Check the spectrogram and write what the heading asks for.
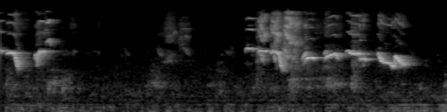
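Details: Oriental magpie-robin in vigorous song: two sharp whistled notes, a pause, then a rapid, loud sequence of high, twittering whistles and scratchy trills lasting about two seconds.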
